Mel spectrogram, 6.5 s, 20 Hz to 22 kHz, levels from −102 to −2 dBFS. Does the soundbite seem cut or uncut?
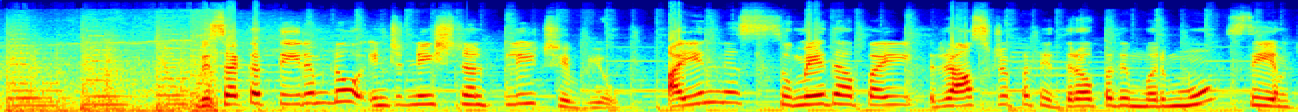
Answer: cut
